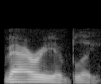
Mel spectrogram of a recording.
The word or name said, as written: variably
